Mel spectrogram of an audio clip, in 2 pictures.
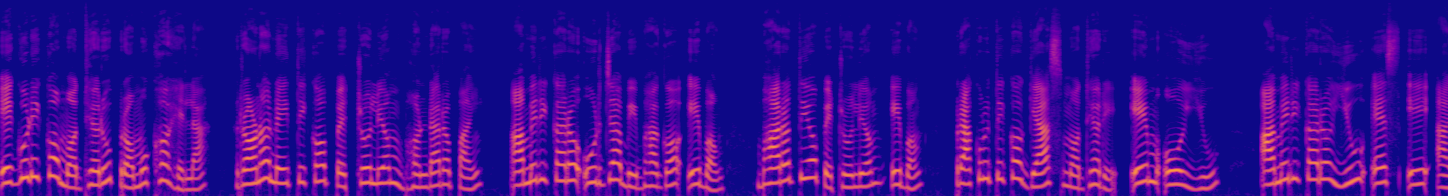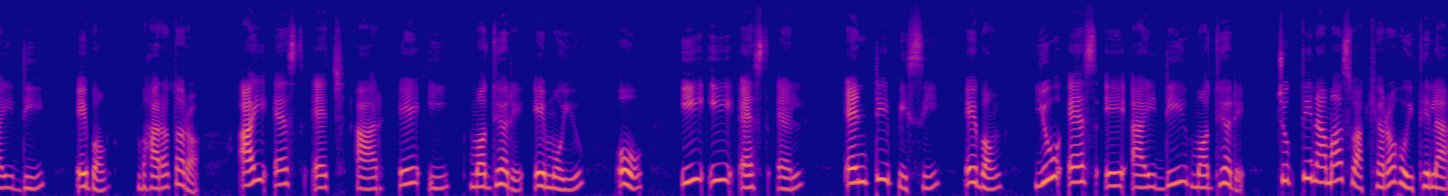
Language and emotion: Odia, neutral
